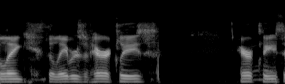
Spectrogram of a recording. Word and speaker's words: Heracles: Heracles, as his name is actually pronounced, not Hercules. I know. But who actually pronounces it the way it's supposed to?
